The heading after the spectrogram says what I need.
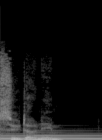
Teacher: It's got a silent P lurking in the shadows, just waiting to trip people up. That P is sneaky, always there but never heard.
